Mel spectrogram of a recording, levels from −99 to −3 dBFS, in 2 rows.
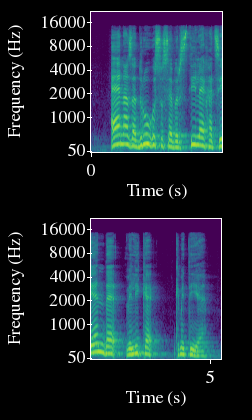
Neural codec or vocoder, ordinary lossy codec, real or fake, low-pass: none; none; real; 14.4 kHz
